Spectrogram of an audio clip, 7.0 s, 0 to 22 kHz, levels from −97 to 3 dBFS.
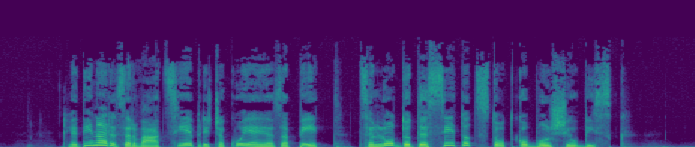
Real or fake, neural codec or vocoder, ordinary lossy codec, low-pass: fake; vocoder, 44.1 kHz, 128 mel bands, Pupu-Vocoder; MP3, 64 kbps; 19.8 kHz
